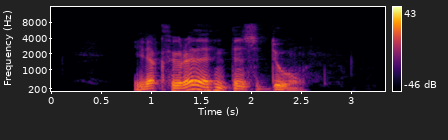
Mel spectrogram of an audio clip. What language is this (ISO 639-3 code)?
kab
